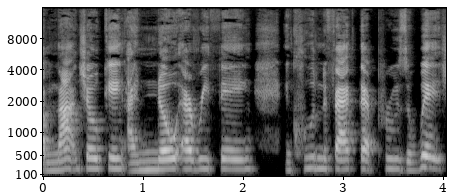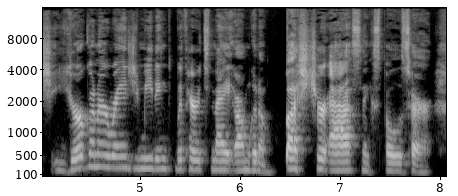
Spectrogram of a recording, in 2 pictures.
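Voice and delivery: ordinary talk, nothing marked

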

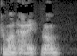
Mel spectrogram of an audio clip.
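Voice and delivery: ordinary delivery

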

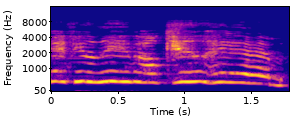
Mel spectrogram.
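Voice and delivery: shrill, very high, full-volume yelling scream. Recapping a movie scene where a man yells out a door, retelling a yell. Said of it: "he's yelling out of this door".

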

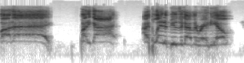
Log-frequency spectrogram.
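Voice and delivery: shrill, very high yell. Retelling yelling out from the crowd during a show: imitating own yell. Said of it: "And I yell".

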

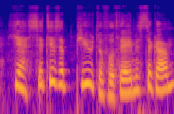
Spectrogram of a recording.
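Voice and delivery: said with a smile. Reading a story aloud, voicing the shopkeeper answering Mr. Gum: smiling. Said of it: "she smiled as she measured out".

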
